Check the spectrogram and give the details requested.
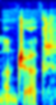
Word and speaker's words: nunchuckus: correctly lyric is indeed swinging nunchuckus pronounced nunchucks I thought I did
